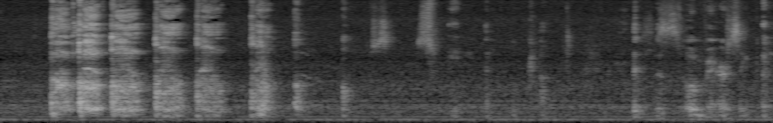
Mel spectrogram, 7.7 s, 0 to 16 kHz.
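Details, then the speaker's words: Female surgeon with COVID-19, day 19, on antibiotics including Augmentin, lying on her back after chest percussion, doing breathing exercises to clear mucus; a burst of several wet rattly coughs, then quieter breathing and throat sounds; productive cough. "so anyway I even laying on my back I can get stuff up and then I would go to my side"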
